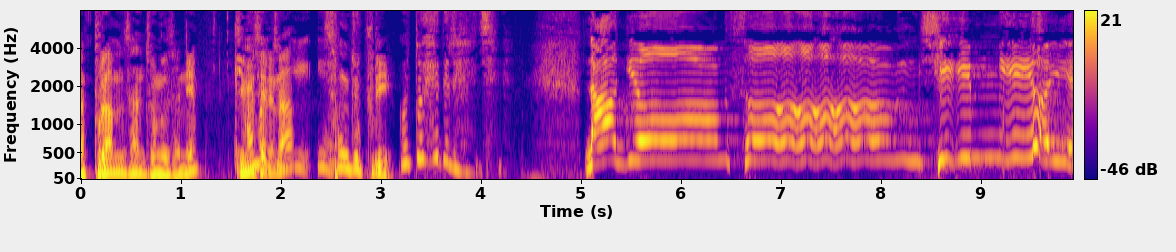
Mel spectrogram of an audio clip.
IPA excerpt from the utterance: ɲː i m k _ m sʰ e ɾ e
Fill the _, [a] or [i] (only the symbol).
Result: i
